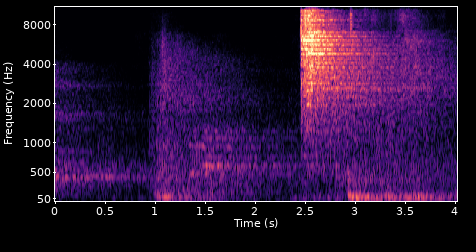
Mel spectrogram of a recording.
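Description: Bamboo swords clack together.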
